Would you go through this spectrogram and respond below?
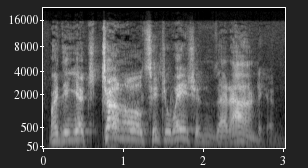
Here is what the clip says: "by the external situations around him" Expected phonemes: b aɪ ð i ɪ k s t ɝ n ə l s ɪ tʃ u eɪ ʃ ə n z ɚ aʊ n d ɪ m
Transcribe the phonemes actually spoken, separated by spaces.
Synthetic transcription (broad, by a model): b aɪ ð i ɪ k s t ɝ n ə l s ɪ tʃ u eɪ ʃ ə n z ɚ aʊ n d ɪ m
